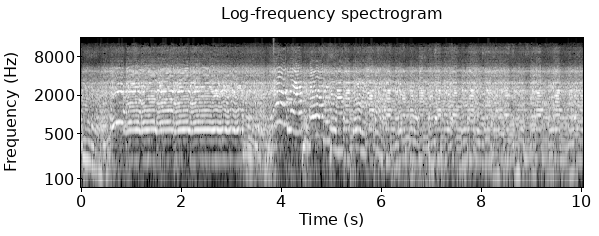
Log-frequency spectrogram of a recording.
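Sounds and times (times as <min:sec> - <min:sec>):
distorted electric guitar bends: 0:00.0 - 0:10.0.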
